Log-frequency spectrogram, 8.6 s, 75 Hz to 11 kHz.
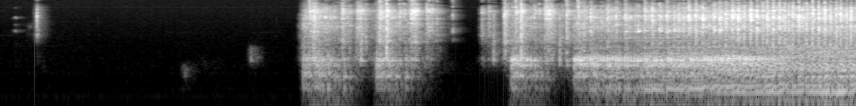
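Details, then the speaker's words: Husqvarna 435 chainsaw that won't start, previously flooded with fuel running from the muffler, being pull-started after fitting a new ignition coil. Pull-cord rasps, then a ragged sputter that never catches; the replacement turns out to be the wrong coil. "I got a new coil on there let's see how it runs it's not running I mean I know the engine was flooded because the last coil you know I had fuel coming out the"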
